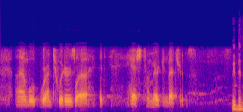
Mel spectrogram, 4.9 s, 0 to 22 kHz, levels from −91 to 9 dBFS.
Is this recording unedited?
no; 2 cuts; at 1.5 s, 2.9 s

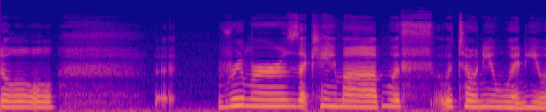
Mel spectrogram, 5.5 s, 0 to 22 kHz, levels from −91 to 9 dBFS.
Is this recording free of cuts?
no; 2 cuts; at 2.2 s, 3.8 s

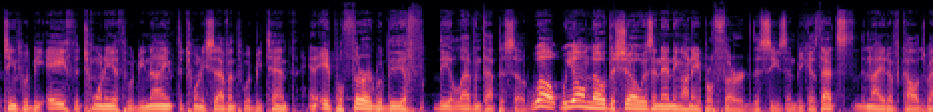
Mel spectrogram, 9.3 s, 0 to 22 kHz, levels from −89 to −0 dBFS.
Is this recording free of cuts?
no; 1 cut; at 3.0 s

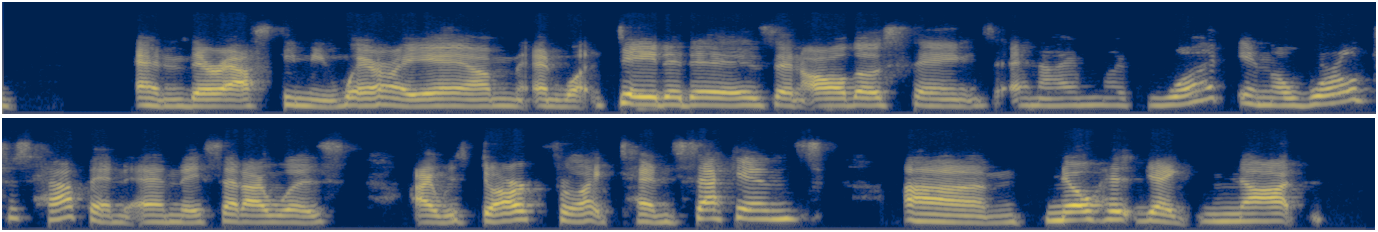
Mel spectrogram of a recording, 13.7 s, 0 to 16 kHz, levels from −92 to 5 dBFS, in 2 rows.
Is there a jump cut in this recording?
no; 0 cuts

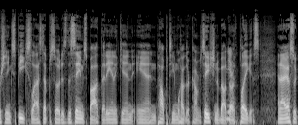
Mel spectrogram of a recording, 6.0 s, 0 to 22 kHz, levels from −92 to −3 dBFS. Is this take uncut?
no; 1 cut; at 3.1 s

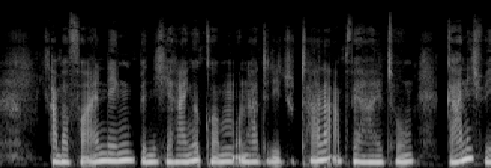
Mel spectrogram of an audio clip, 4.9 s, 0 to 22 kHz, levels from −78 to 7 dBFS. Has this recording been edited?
no; 0 cuts

